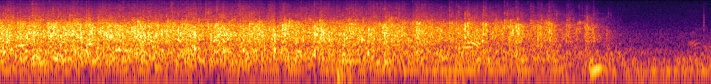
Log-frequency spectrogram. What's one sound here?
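An audience applauds loudly in a large hall, then the applause dies away.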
